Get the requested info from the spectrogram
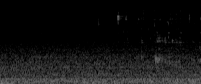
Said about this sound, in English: I have like half a glass or two-thirds of a glass of Sprite. I'm just going to pour a little.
